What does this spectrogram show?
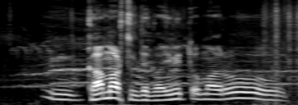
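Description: Turkeys on a family cattle farm gobble loudly, a run of wavering, throaty calls that follow one another with barely a pause over about three seconds.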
